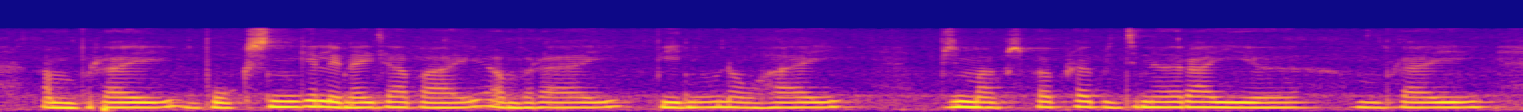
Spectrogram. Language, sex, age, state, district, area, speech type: Bodo, female, 18-30, Assam, Kokrajhar, urban, spontaneous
